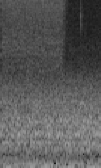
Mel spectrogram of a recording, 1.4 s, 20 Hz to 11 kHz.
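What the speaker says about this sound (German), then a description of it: "das ist ganz einfach ein Erfrischungsspray, es ist einfach nur Evian Water" An Evian mineral water facial refreshing spray hisses in a steady, close mist for over a second inside a Lufthansa 747-8 first class cabin, with the constant roar of the aircraft behind it and no talking.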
